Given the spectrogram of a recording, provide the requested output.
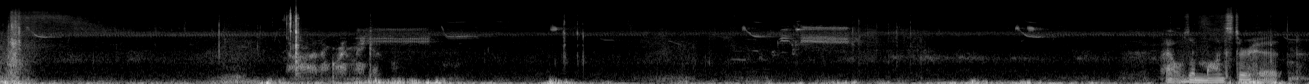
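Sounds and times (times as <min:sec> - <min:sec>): birds chirping and calling: 0:00.3 - 0:12.0
low rumbling on microphone: 0:02.0 - 0:05.7.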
